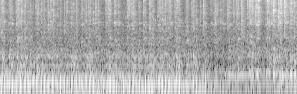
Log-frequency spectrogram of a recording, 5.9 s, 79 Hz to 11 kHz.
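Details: 1975 Bedford CJ with a loud, low chuffing rasp at idle that swells as the engine is revved. Finding: a nasty exhaust leak.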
